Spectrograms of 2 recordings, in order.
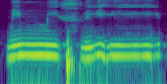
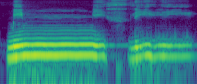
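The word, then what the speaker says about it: من مثله: The first mistake is to pronounce it idgham without a time for the ghunnah, min mithlihi. Another mistake is to pronounce the noon, min mithlihi. And the noon is not pronounced when the idgham is with the letter mim. So the right pronunciation is mim mithlihi without pronouncing noon.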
